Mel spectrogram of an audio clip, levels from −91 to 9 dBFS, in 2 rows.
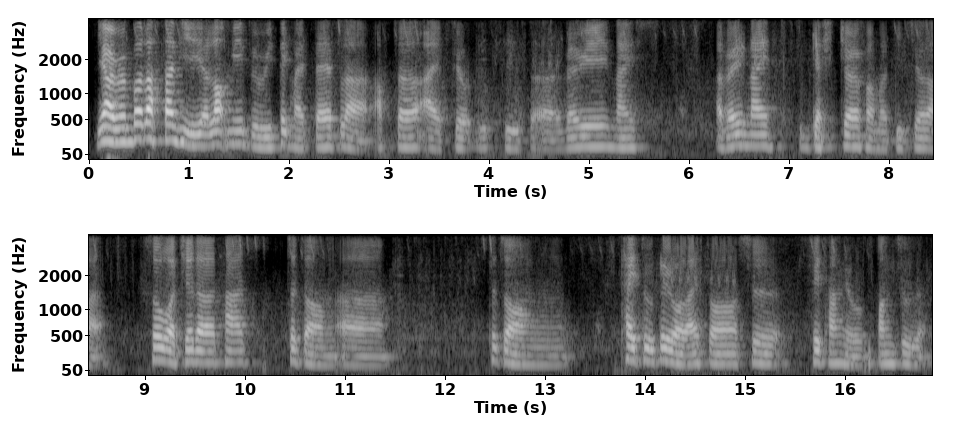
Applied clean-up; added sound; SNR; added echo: neural separator model SepFormer DNS4.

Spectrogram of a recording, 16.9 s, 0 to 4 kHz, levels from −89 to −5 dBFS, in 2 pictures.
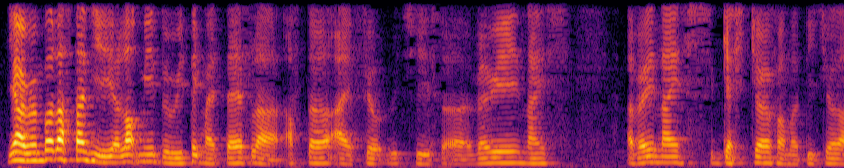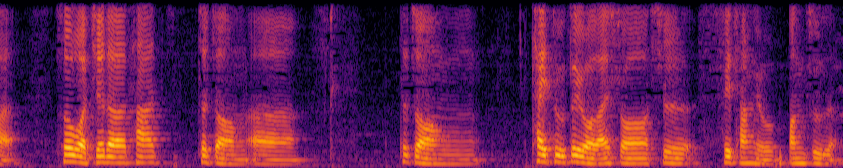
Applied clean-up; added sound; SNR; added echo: none; none; none; none.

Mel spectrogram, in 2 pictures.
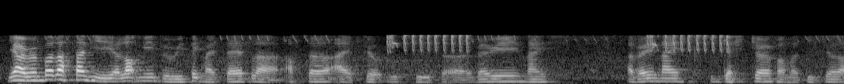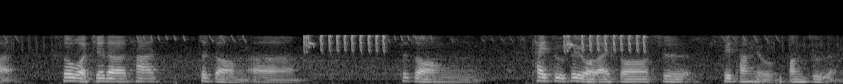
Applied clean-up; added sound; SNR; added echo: none; Bird; 10 dB; none.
